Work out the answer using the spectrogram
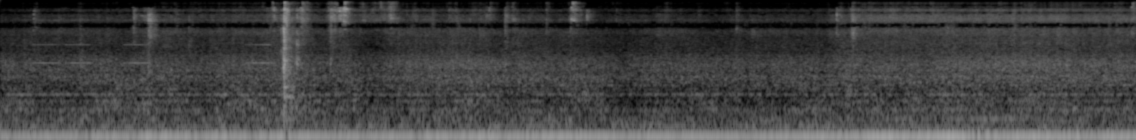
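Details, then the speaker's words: Commercial laundromat non-top-load washer on an empty spin at top speed: a steady, even low drum hum with no knocks, scraping or wobble, quiet enough to talk over. Normal empty spin. "and see that's what you want to be able to do is you want to be able to have a conversation with you know i've got non-top loaders running with nothing in them so they're able to spin at the highest velocity they can"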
